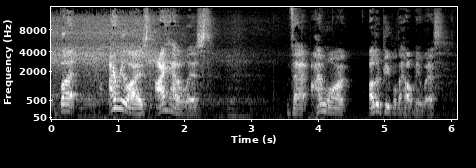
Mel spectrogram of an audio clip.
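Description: Against noticeable background noise, a man speaks at a fairly high pitch and moderate pace, with very wide pitch swings and long, frequent pauses. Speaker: podcast co-host. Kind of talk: casual banter between co-hosts. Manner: joking, laughs often.

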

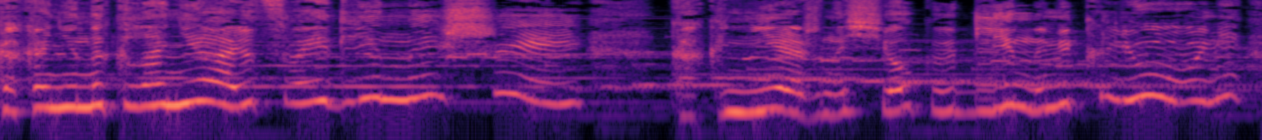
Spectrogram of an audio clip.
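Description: A woman puts on a character voice at an extremely high pitch, speaking slowly with lively intonation and a dark, mellow tone over faint background music.

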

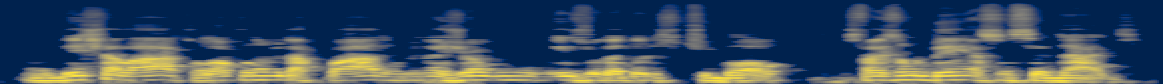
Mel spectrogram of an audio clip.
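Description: A man, somewhat breathy, delivers his words at a fairly quick pace. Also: medium pitch for a man, ordinary pitch variation. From São Paulo city (west zone). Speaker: sports commentator. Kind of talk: casual chat.

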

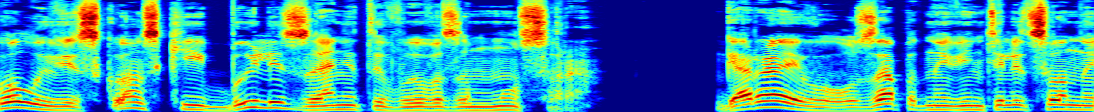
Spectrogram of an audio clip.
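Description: Lively intonation colors a natural reading voice against a quiet background.

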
